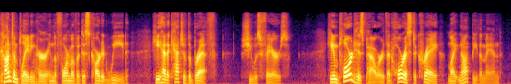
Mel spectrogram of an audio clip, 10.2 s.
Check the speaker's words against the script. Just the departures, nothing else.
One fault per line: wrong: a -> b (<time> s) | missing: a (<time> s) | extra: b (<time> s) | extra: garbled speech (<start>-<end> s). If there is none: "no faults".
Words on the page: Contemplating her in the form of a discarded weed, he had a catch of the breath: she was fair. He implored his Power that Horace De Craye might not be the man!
wrong: fair -> fairs (5.2 s)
